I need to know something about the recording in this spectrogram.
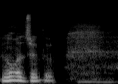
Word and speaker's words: Umozulu: Zeno Umozulu. He told us how to say it. Umozulu.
